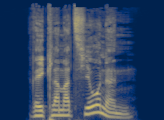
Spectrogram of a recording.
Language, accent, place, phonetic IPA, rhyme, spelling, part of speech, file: German, Germany, Berlin, [ʁeklamaˈt͡si̯oːnən], -oːnən, Reklamationen, noun, De-Reklamationen.ogg
- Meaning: plural of Reklamation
